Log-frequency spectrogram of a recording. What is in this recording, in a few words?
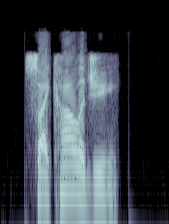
"psychology", listening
